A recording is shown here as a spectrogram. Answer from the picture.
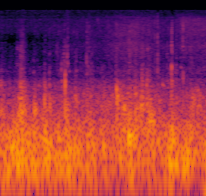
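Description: Wind buffeting the microphone over a low rumble of boat and water noise, with a few small knocks.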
